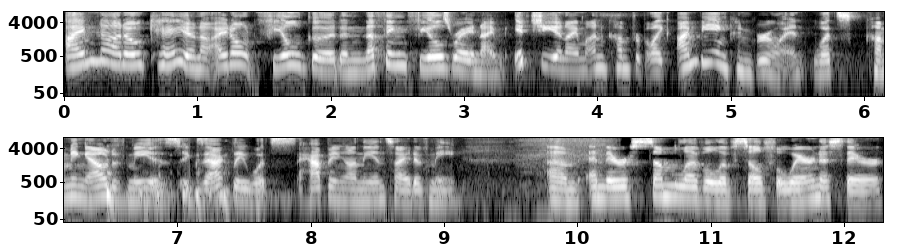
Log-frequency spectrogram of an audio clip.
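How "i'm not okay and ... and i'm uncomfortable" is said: high-pitched yelling in a full tantrum. Speaker describing their self-awareness, acting out their own tantrum yell. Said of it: "having a tantrum and yelling like".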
